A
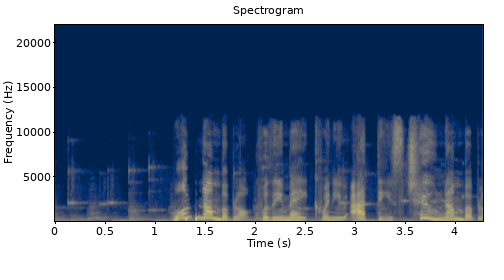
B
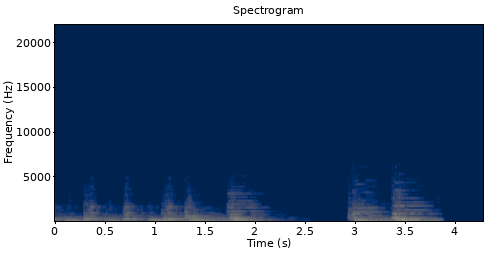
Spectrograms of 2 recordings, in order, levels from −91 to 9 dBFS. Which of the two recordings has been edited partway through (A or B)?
A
